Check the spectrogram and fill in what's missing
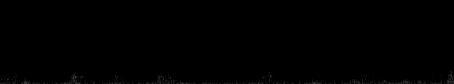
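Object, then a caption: Ballpoint pen on spiral notebook paper. A ballpoint pen held in the fingertips writes on a spiral lined paper notebook resting on a wooden table. Quiet, soft scratching strokes carry a low rumbling body, punctuated by brief bright rasps as the pen moves across the paper.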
